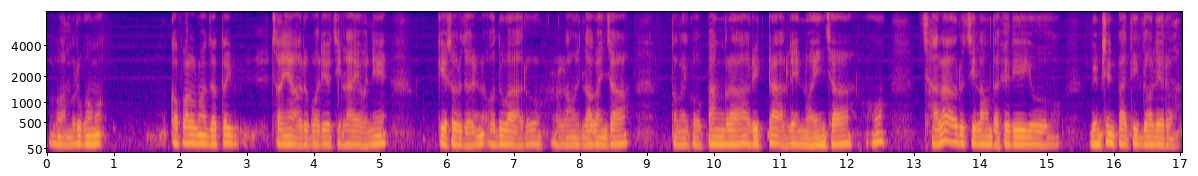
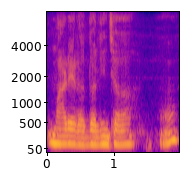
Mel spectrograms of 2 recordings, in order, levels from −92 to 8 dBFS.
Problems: none marked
